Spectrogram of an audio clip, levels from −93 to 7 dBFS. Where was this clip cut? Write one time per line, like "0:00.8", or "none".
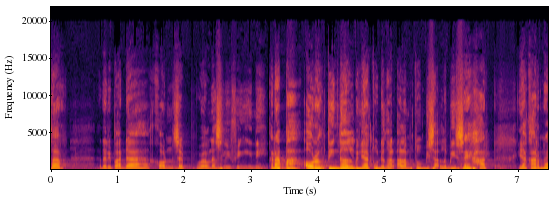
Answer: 0:03.1
0:04.6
